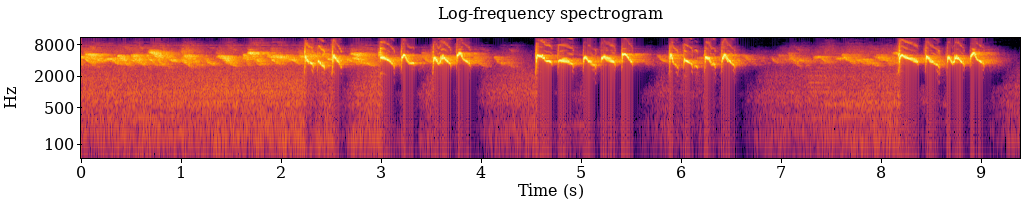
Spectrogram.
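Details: Malaysian white-eye kept as a hobby bird, singing happily in Singapore on 20 March 2023 in stable, warm, sunny weather; high, rapid chattering warble of slurred notes, bursts of sharp up-and-down chirps after brief pauses, faint room hiss.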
